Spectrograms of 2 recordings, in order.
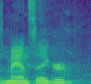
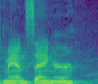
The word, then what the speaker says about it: Mansager: It's, uh, again, that was Mansager. And I know it's a, it's a hard name to pronounce or to read for some reason. Uh, for all my life, it's been uh, pronounced a lot of different ways. And, um, you know, I've gotten, uh, most common is Mansanger, uh, Mansinger, Man Mansager, Man uh, well, you get my drift.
